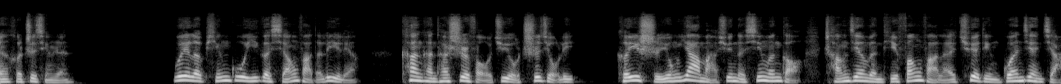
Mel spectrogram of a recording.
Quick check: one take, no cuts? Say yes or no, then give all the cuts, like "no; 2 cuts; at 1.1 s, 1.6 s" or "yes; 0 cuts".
yes; 0 cuts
